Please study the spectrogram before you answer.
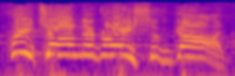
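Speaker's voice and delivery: hollered out. Retold or imitated. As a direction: call it out from the pews. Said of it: "hollered out".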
